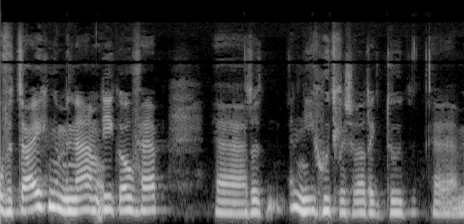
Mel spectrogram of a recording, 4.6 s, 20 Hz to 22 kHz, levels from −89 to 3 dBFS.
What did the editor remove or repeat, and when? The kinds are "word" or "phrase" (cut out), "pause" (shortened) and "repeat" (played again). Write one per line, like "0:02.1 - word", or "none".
0:01.0 - word
0:01.4 - word
0:02.4 - word
0:02.9 - word
0:03.4 - word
